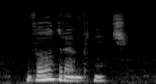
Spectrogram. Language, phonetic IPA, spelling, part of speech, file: Polish, [ˌvɨɔˈdrɛ̃mbʲɲit͡ɕ], wyodrębnić, verb, LL-Q809 (pol)-wyodrębnić.wav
